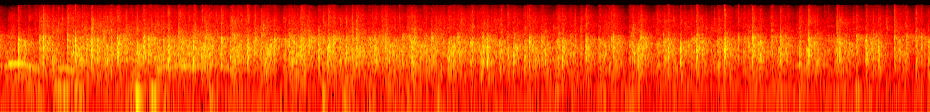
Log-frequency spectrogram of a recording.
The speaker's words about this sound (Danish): Så det er vi glade for, og det er vi især glade for, at vi kunne optage den foran et fantastisk publikum. Så giv jer selv en hånd.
